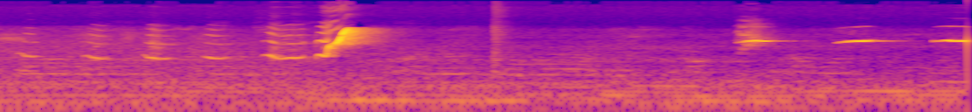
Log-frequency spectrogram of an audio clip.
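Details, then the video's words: Bimoli bird singing actively: a run of short clipped mid-pitched notes, then a sharp rising sweep, followed by three high, clear, level whistles spaced about half a second apart. "burung Bimoli gacor"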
